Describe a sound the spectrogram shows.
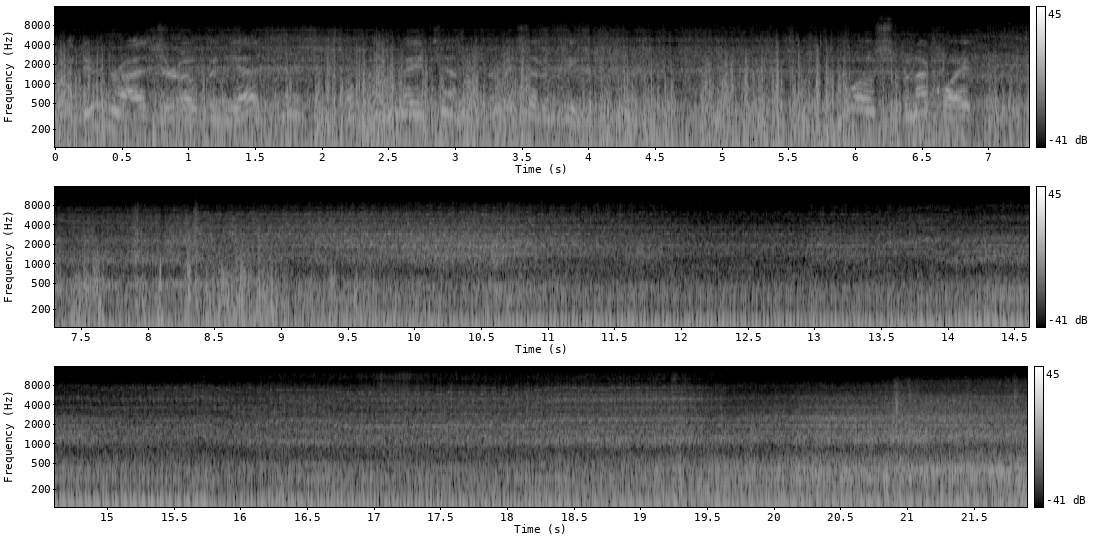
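A motorcycle engine hums steadily, easing down as the bike slows.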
